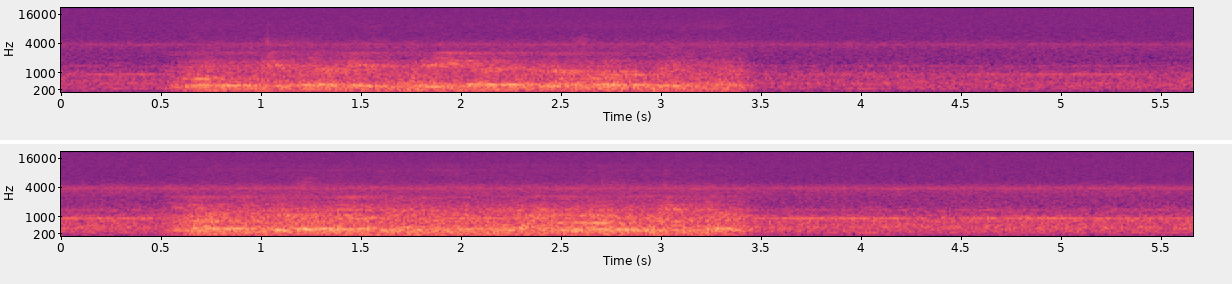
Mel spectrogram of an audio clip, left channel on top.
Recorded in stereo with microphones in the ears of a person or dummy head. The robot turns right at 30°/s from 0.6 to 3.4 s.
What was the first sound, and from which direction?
Only background noise.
